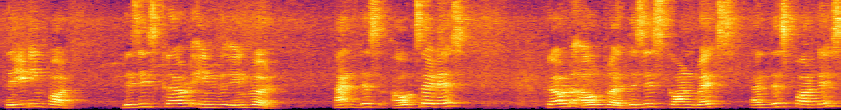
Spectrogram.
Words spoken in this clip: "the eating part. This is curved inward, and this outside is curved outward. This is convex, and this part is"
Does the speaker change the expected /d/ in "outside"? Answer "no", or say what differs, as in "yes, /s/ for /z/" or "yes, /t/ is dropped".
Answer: no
